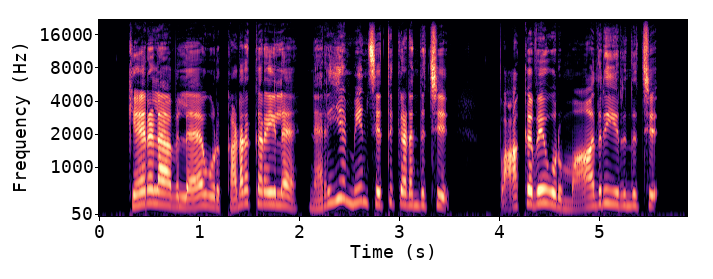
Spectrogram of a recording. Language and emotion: Tamil, disgusted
